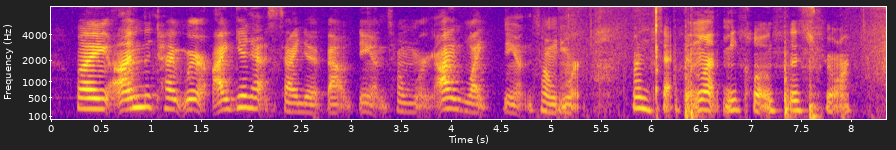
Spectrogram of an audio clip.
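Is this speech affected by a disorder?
Yes: brain injury.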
